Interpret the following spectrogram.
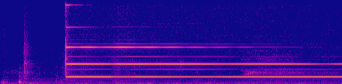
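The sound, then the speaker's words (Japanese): A single bright chime from a Buddhist rin bell, struck once, ringing out with steady high metallic tones that sustain and slowly fade over several seconds, with no one speaking. “本当にこのチーンがね、はい、うん、リンの音がご愁傷様に聞こえます。”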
